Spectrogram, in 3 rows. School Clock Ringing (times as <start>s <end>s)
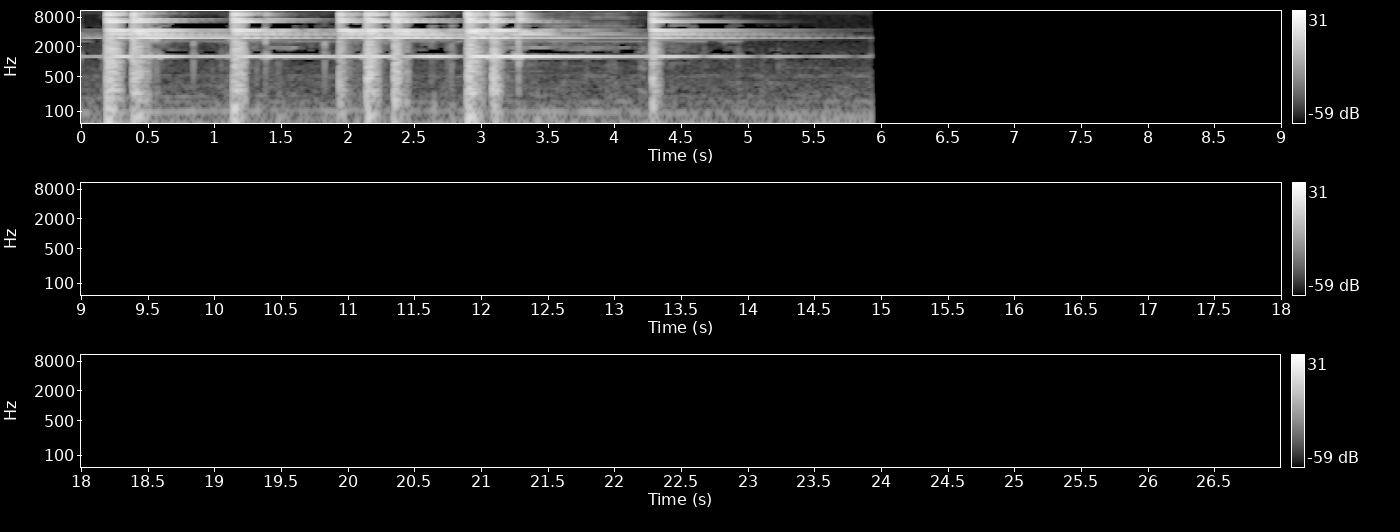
0.0s 6.0s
